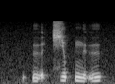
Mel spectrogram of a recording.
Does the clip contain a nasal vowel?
no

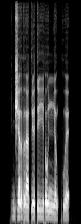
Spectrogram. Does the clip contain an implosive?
yes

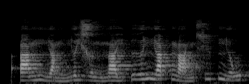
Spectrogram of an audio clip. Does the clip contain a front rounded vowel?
no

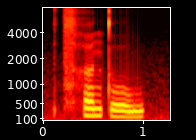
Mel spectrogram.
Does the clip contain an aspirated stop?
yes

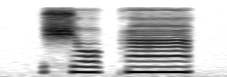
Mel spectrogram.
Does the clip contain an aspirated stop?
no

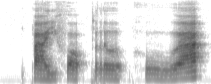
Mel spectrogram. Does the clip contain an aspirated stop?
no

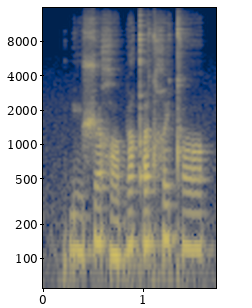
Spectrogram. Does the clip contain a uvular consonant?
yes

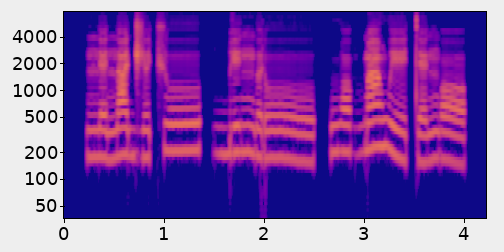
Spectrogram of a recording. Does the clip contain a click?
no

